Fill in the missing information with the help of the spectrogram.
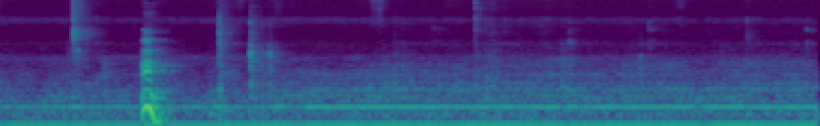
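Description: A person eating: faint clicks and mouth noises while chewing. About a second in comes one short, falling-pitched sound from the throat, the loudest thing here. A steady low hum runs underneath.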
